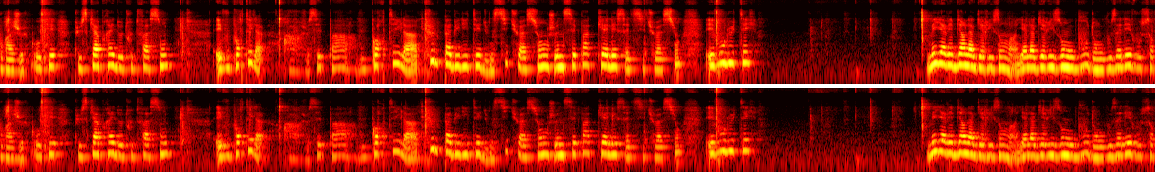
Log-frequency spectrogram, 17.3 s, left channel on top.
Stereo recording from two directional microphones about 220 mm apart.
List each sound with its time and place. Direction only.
0.0 s speech: 45° left (ahead or behind)
13.7 s speech: 45° left (ahead or behind)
